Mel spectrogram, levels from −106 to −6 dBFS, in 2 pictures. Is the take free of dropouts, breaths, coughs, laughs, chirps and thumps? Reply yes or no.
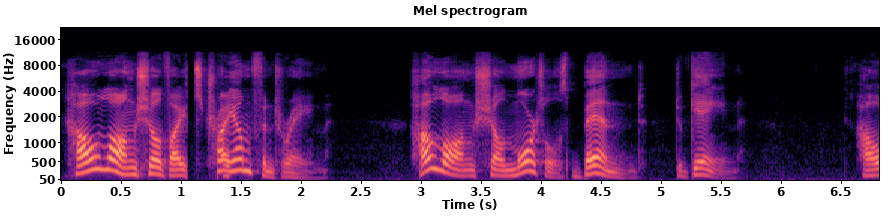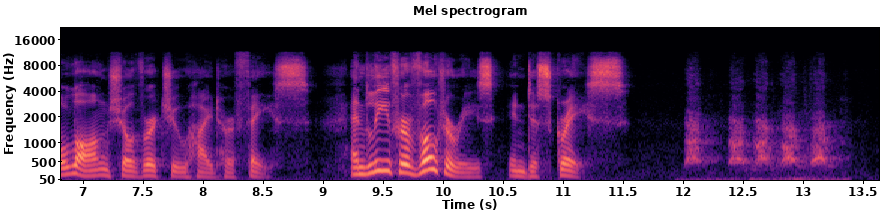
no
